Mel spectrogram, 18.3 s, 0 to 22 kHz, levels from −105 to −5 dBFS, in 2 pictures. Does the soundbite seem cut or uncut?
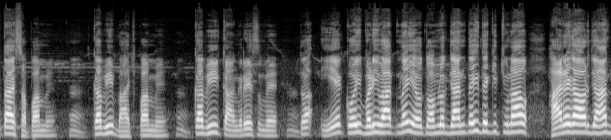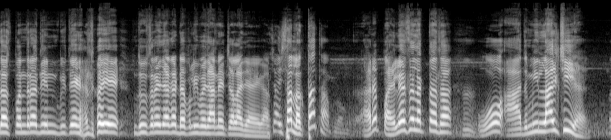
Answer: uncut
